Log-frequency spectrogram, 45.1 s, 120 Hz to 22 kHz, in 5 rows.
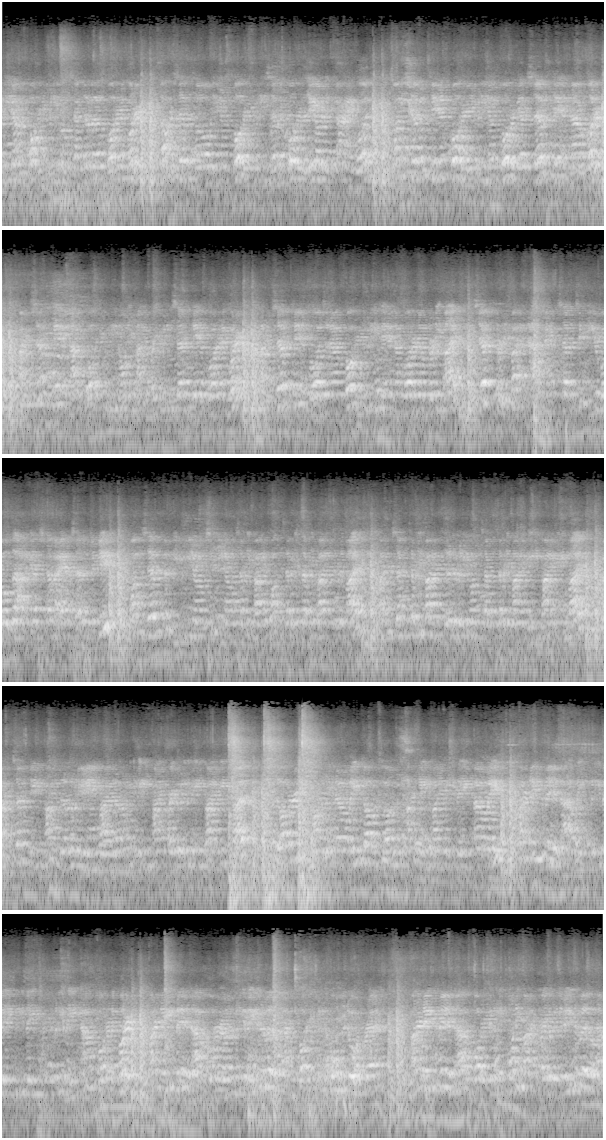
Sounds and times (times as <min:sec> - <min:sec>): Speech: 0:00.0 - 0:45.1.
